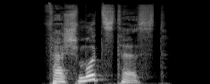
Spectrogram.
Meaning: inflection of verschmutzen: 1. second-person singular preterite 2. second-person singular subjunctive II
- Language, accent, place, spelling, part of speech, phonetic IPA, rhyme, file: German, Germany, Berlin, verschmutztest, verb, [fɛɐ̯ˈʃmʊt͡stəst], -ʊt͡stəst, De-verschmutztest.ogg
